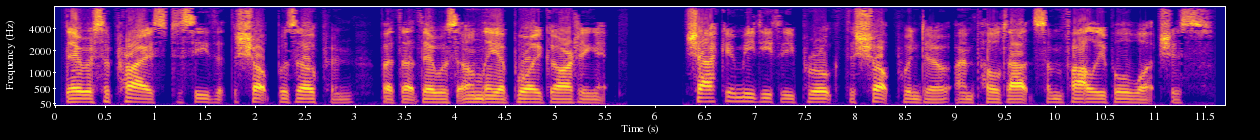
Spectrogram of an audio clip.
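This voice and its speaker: A man narrates a story in a modern British accent, with a fairly low, crisp voice. His delivery is measured and fairly even, like an audiobook for learners, recorded close and dry. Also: dry recording.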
